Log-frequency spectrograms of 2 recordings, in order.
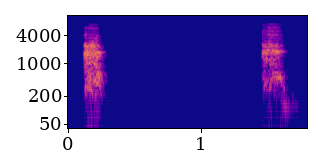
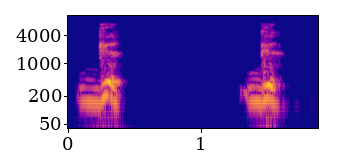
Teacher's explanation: if we move that sound back further in our throat, we have the unvoiced sound, k, k, and then the voiced sound, g, g.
